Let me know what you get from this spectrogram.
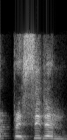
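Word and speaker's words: president: ওকে, এটা খুবই কার্যকরী একটা রুল, এস এর দুই পাশে ভাওয়াল থাকলে এস এর সাউন্ডটা জেড এর মতো হবে। তারপর খেয়াল করেন, যদি দেখেন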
